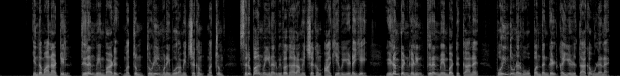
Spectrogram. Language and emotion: Tamil, neutral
